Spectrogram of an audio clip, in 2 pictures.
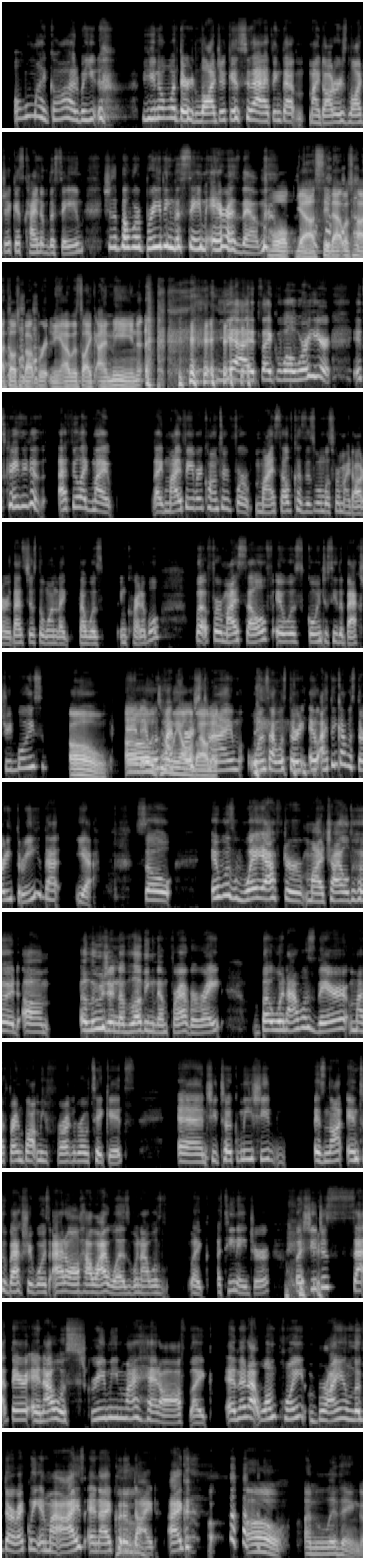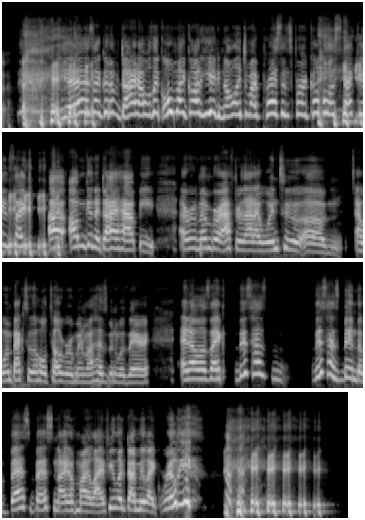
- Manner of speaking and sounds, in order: chuckle; laugh; laugh; tapping; laugh; chuckle; gasp; laughing while speaking: "c"; laugh; joyful: "I could've died, I was … couple of seconds!"; laugh; laugh; laugh; laughing while speaking: "Really?"; laugh
- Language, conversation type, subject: English, unstructured, Which concerts surprised you—for better or worse—and what made them unforgettable?
- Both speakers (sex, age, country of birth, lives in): female, 35-39, United States, United States; male, 35-39, United States, United States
